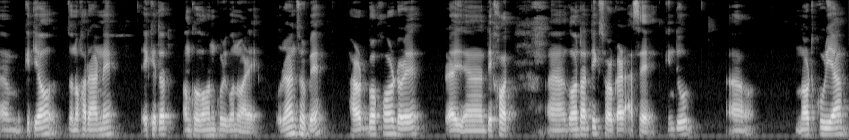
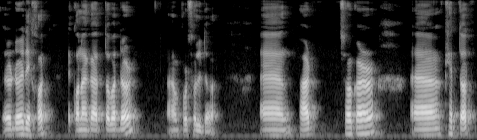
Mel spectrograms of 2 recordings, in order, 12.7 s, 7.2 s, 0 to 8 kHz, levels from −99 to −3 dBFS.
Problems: none marked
